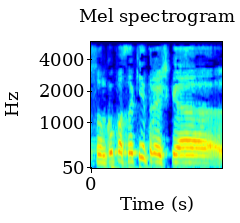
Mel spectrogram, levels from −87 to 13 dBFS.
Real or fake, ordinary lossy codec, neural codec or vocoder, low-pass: real; MP3, 24 kbps; none; 5.4 kHz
